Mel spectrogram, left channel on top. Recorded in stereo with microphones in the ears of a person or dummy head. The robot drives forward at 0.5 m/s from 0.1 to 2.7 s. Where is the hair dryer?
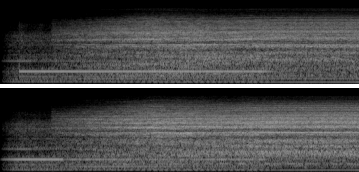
20° right (ahead or behind), 2 m; by 3.6 s 40° right (ahead or behind), 1.2 m.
